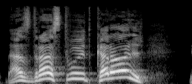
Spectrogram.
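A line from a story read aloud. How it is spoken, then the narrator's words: Loud eager crowd cheer. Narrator (Russian): солдаты, сообразившие только, что им дадут вина, громко подхватили этот клич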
